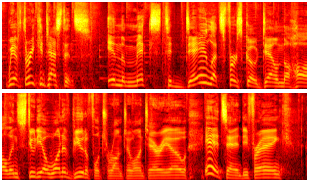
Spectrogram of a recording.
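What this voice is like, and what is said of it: Put-on game show announcer voice. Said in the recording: “Putting on my Harry Carey announcer voice”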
